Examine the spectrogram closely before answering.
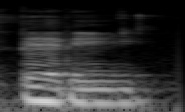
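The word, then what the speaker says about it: Bette: Merrell streak and Betty some people can say white is to how it's spelled it's spelled b-e-t-t-e and that's Betty Davis okay you're very good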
